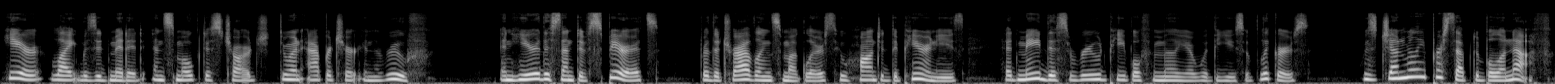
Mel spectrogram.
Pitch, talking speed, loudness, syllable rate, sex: 205 Hz, 160 wpm, -17 LUFS, 4.3 syllables/s, female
